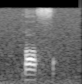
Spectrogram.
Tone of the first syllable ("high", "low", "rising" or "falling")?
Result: high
